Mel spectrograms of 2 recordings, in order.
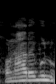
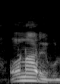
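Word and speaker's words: honorable: কেন বলো তো, এইচটা কিন্তু আমরা হনারেবল বলছি না, হ দিয়ে উচ্চারণ হচ্ছে না, কি বলছি, অনারেবল।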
